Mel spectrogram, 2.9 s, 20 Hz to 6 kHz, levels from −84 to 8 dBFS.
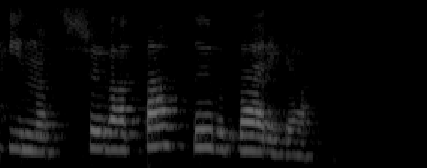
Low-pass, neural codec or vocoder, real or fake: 5.4 kHz; none; real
